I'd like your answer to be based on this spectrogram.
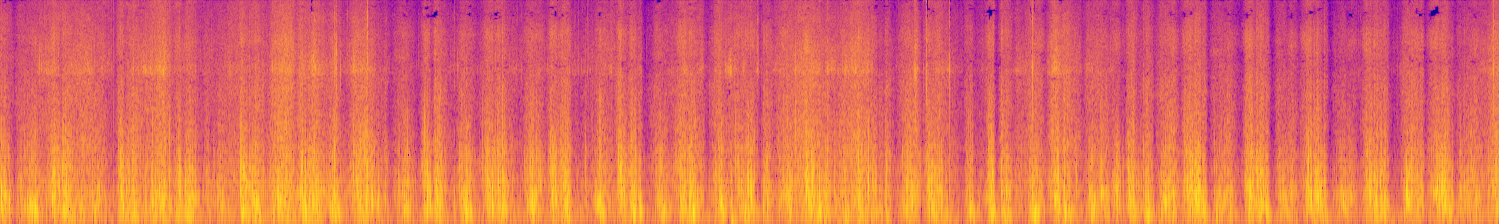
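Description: Fingertips and nails scratch back and forth across a woven textile rug, producing a continuous stream of rapid, rough rasping strokes. The scratches are dry and papery, weighted toward the low and middle range with a faint high hiss. The texture stays steady and irregularly paced throughout.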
